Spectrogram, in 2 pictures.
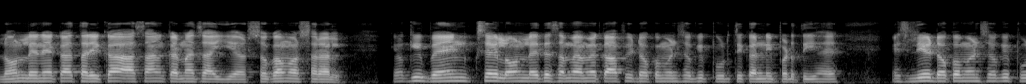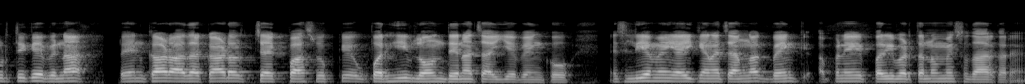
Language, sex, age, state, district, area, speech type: Hindi, male, 18-30, Rajasthan, Jodhpur, rural, spontaneous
